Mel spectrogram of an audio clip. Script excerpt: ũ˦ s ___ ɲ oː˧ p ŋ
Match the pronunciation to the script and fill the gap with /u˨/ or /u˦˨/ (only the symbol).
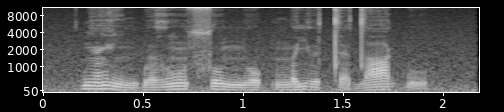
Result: u˦˨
